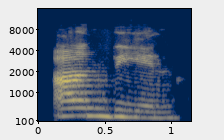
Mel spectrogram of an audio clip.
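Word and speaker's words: indien: Means I have to emphasize on the last consonant N sound.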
